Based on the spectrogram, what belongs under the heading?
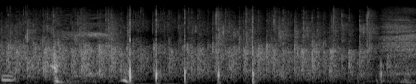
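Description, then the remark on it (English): A small group in a central London studio applauds warmly and steadily, the clapping dense and even at a moderate level, with a few sharper individual claps popping out now and then. “Warm applause here in our central London studio.”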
